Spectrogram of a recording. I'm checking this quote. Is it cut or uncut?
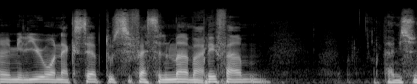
cut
